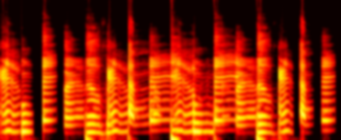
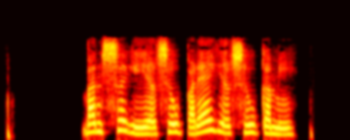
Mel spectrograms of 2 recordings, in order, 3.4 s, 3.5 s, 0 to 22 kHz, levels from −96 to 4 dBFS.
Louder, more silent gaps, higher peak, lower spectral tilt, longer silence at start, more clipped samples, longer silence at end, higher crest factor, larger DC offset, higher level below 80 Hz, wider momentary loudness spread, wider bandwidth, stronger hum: second, -19 LUFS vs -15 LUFS; second, 0.57-0.64 s, 3.13-3.21 s vs 0.15-0.82 s; about the same, 0 dBFS vs -2 dBFS; first, -4.5 dB/octave vs -3 dB/octave; about the same, 0 s vs 0.05 s; neither; second, 0.05 s vs 0.55 s; about the same, 20 dB vs 16 dB; neither; first, -30 dBFS vs -60 dBFS; second, 3 LU vs 8 LU; first, 13 kHz vs 7.6 kHz; neither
